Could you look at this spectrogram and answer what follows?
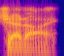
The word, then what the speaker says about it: JEDAI: Well, so JEDI, since this is an audio format and you can't necessarily see how we spell it, is JEDAI, which stands for the Joint Enterprise Data and AI Platform, and pronounced JEDI.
